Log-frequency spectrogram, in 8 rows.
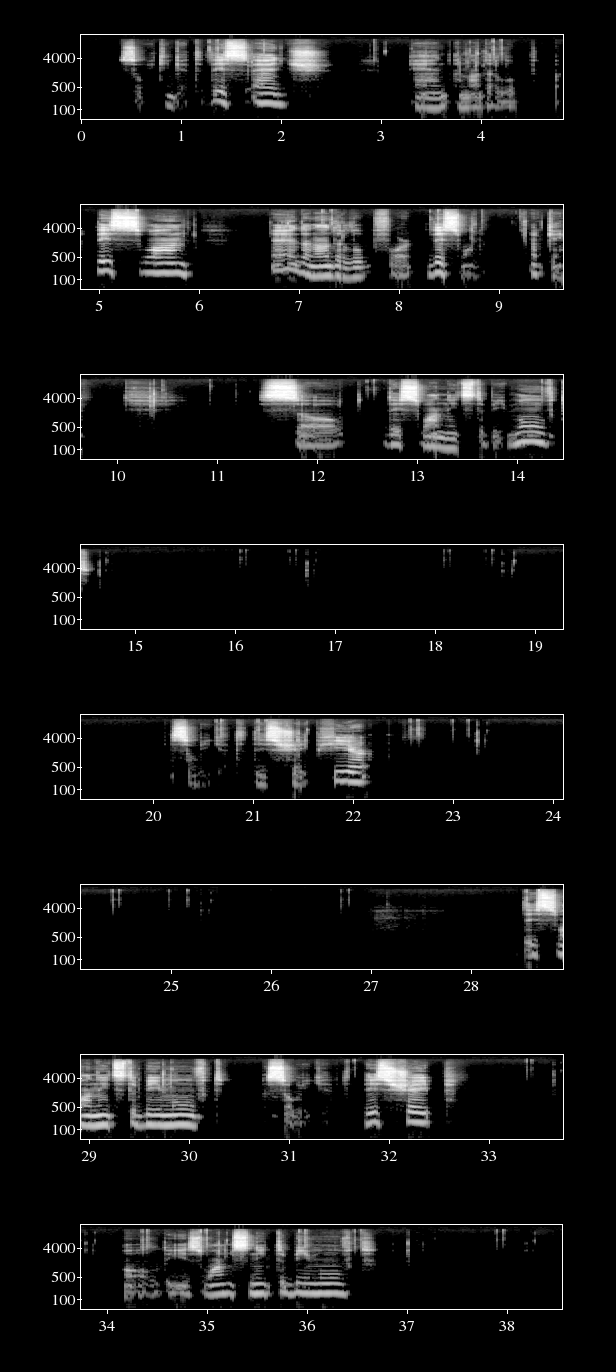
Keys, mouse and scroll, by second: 1.8-3.0 shift+middle drag, 3.8 ctrl+r, 6.7 ctrl+r, 8.8 shift+middle click, 9.5 scroll up 1, 10.5 shift+middle click, 12.5 click, 14.3 click, 14.6 g, 16.6 click, 16.7 g, 18.5 click, 18.7 g, 21.0 click, 21.4 g, 23.0 click, 23.2 g, 25.0 click, 25.3 g, 28.6 click, 29.7 g, 33.4 click, 33.6 g, 35.0 click, 35.1 g, 36.5 click, 37.0 g, 38.2 g.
